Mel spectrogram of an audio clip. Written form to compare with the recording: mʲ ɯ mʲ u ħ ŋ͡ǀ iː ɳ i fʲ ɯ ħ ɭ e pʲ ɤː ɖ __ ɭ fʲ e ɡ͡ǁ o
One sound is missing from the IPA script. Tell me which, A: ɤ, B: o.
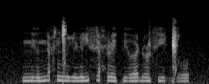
B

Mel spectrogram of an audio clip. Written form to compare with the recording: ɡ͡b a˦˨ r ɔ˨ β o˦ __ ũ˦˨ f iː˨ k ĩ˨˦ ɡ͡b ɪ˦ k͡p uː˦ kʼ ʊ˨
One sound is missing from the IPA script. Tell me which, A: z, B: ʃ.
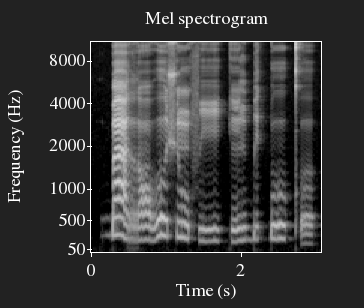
B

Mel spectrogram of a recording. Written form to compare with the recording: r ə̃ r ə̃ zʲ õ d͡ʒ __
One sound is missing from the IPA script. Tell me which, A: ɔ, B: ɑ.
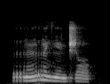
A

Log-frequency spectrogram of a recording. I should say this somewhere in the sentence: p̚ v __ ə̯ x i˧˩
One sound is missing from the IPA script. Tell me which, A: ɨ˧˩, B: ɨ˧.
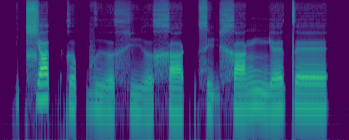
A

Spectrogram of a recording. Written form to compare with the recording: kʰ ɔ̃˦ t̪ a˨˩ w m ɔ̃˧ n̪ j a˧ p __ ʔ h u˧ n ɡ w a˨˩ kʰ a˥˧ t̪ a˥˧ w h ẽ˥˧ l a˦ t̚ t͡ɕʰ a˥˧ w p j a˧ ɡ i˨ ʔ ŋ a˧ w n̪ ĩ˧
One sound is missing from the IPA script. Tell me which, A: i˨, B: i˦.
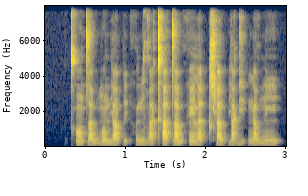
A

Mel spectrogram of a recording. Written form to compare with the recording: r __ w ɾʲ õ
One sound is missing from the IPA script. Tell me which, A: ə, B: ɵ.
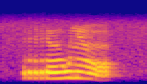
B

